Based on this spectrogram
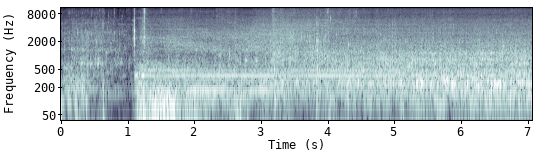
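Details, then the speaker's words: Hot tub circulation pump after replacement, wired with power on terminals 3 and 4, neutral unused, grounded; filter just cleaned: switch click then steady motor hum under rushing water. Starts and pumps normally. "just cleaned that filter, see where we're at pressure-wise. All right, well that's pumping fine."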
